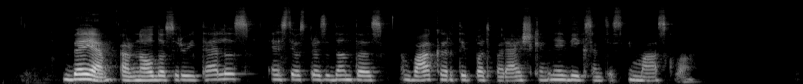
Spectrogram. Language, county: Lithuanian, Šiauliai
